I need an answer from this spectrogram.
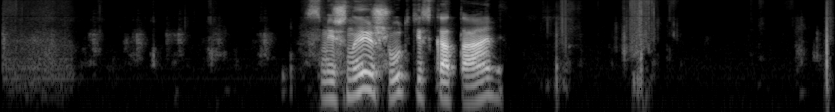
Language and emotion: Russian, neutral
